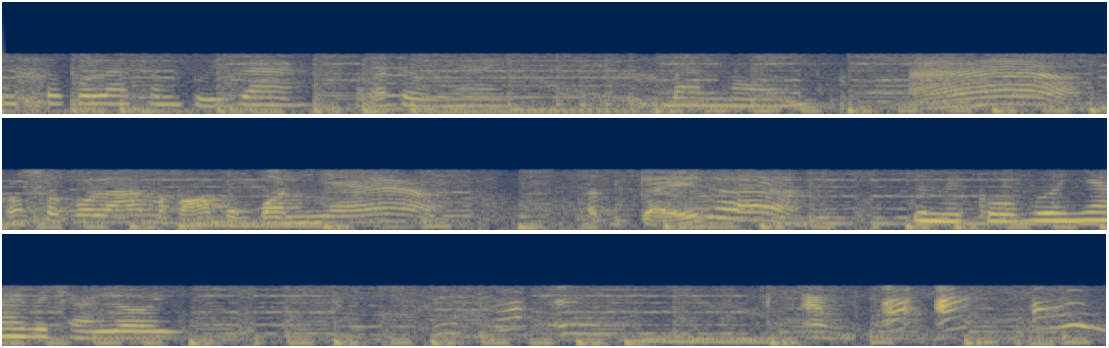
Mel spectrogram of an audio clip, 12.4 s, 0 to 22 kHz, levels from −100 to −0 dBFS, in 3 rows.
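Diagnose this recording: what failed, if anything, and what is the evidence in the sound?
Brief stretches of sound give way to steady hiss at 0.05–0.17 s, 2.39–2.45 s, 6.2–6.32 s and 7.34–7.4 s. This is sound dropped by the voice detector, likely in the sender's call processing, which treated real sound as background.

From 5.9 to 6.32 s the natural background turns into flat, featureless noise. This is comfort noise in place of the background, likely synthesised by the receiver while transmission paused.

At 9.17–9.89 s and 11.75–12.14 s the sound turns choppy. This is sound chopped by the voice detector, likely switching repeatedly between sending and silence, within a call path band-limited to 4 kHz.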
